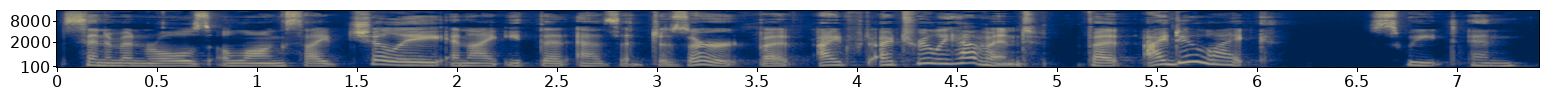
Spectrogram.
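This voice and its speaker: A woman's voice: lowish voice, animated, normal speed. A woman hosting a casual book club chat, friendly and laughing often, with plenty of fillers. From Kansas.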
